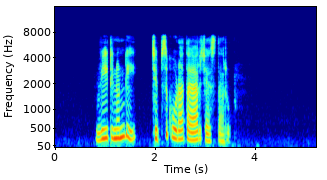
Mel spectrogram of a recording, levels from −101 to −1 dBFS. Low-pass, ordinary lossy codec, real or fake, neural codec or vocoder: 7.2 kHz; none; real; none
